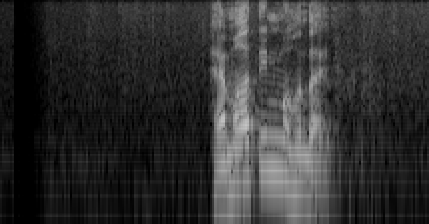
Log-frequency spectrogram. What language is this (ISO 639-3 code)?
sin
